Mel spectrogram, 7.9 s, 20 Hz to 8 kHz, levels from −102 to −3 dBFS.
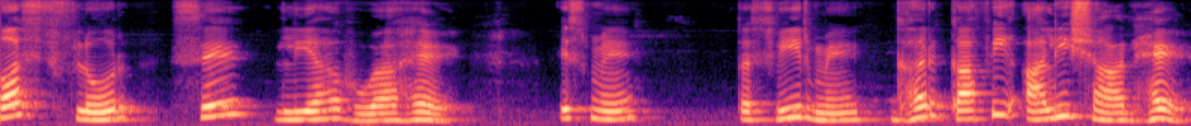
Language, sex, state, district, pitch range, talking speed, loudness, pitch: Hindi, female, Bihar, Patna, 180-230 Hz, 90 wpm, -17 LUFS, 195 Hz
